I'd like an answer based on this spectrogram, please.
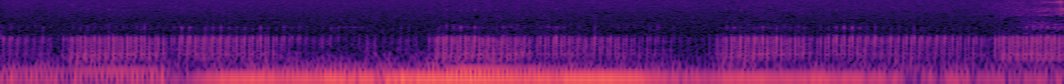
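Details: Close, loud rumbling purr of a baby kitten, a few long breath cycles with a deep low hum beneath.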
